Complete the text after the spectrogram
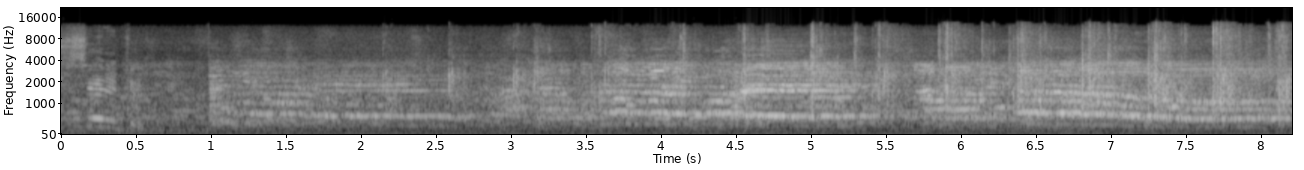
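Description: A crowd chants and sings together outdoors.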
